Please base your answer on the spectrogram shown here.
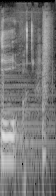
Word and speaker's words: を: That being said, the pronunciation is pretty much the exact same as just a standard o.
